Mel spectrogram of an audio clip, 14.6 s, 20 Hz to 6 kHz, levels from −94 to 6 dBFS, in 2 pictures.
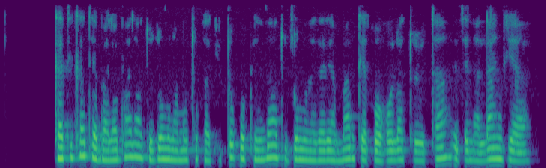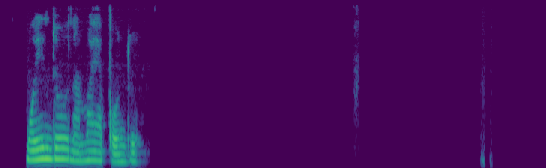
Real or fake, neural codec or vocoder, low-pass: real; none; 5.4 kHz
